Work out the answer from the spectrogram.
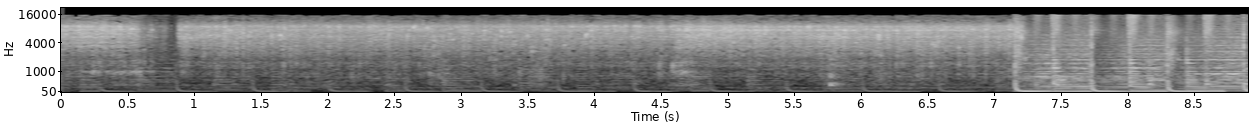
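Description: Cut green beans sizzling as they fry in hot oil in a metal pan. Background music with a steady beat starts about seven seconds in and drowns the sizzle.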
